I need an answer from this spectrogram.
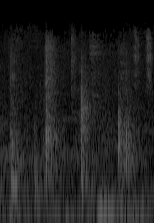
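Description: Faint footsteps of two people climbing the stairs of an apartment block in a film scene: several soft, evenly spaced steps in a steady, unhurried rhythm.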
